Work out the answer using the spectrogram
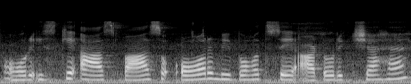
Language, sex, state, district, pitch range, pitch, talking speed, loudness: Hindi, female, Punjab, Fazilka, 205-235 Hz, 220 Hz, 145 wpm, -14 LUFS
